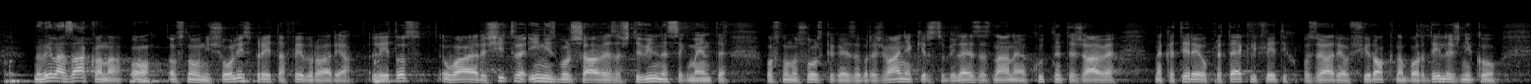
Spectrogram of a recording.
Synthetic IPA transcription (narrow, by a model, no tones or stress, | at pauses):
nɔʋeːlazaːkɔnaɔɔsnɔwniʃoːlispɾɛjeːt̪afeːbɾuaːɾja̰leːt̪ɔs | uʋaːjaɾɛʃiːt̪ʋɛʔinizbɔlʃaːʋɛzaʃt̪ɛʋilnɛsɛɡmɛnt̪ɛ | ɔsnɔwnɔʃoːlskɛɡaizɔbɾaʒɛʋaːnjakjeːɾsɔbilɛzaznaːnɛakuːt̪nɛt̪ɛʒaːʋɛ | nakat̪eːɾɛjɛwpɾɛt̪ɛːklixleːt̪ixupɔzaːɾjawʃiɾɔknabɔɾd̪eːlɛʒnikɔw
